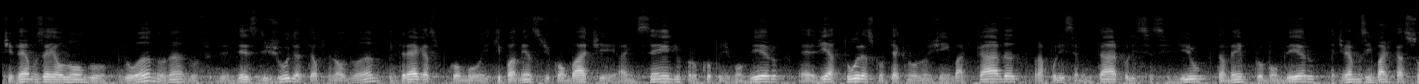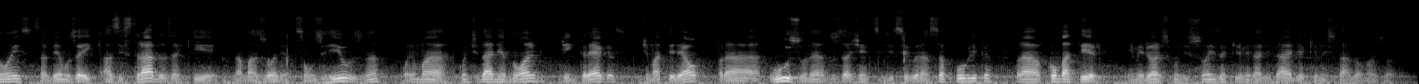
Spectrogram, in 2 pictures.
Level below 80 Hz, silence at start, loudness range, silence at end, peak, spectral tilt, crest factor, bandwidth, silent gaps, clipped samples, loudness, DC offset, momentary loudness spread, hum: -34 dBFS; 0.05 s; 2 LU; 0.15 s; 0 dBFS; -10 dB/octave; 18 dB; 9.6 kHz; none; under 0.1%; -20 LUFS; under 0.1%; 10 LU; none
